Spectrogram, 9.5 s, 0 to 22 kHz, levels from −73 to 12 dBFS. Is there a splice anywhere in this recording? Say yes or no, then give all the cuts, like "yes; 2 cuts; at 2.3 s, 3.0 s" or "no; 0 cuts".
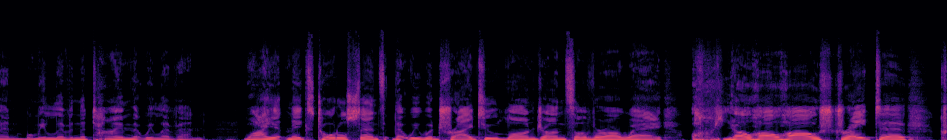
yes; 1 cut; at 2.4 s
